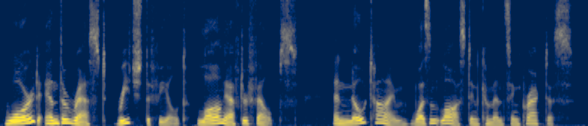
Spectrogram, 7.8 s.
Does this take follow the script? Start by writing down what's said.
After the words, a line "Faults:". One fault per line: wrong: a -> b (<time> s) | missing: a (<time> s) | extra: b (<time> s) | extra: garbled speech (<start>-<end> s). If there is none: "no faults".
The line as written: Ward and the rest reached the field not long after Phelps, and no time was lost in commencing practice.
Ward and the rest reached the field long after Phelps, and no time wasn't lost in commencing practice.
Faults:
missing: not (2.5 s)
wrong: was -> wasn't (5.5 s)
